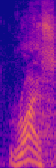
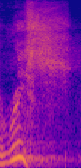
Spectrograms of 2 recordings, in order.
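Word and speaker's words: Rhys: Or if your name is Rice, R-H-Y-S, he will say, no, it's Reese.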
